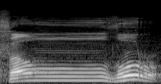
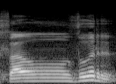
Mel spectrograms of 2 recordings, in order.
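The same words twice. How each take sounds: First: The r sound is heavy and full-mouthed. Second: The r sound is light and thin. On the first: The speaker calls it right. "dibaca dengan tebal" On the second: The speaker calls it wrong. "tidak boleh baca"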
